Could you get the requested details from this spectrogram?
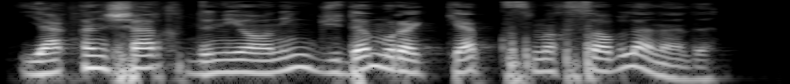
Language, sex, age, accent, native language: Uzbek, male, 35+, Toshkent viloyati, Uzbek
